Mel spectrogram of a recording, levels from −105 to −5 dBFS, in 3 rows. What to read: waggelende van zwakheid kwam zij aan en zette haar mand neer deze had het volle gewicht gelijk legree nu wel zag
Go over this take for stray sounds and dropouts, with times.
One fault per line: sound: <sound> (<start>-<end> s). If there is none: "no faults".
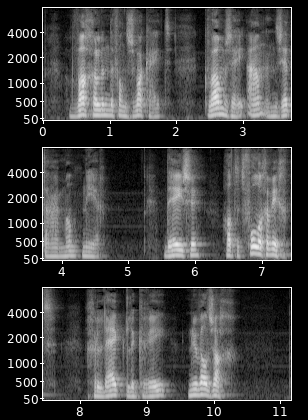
no faults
